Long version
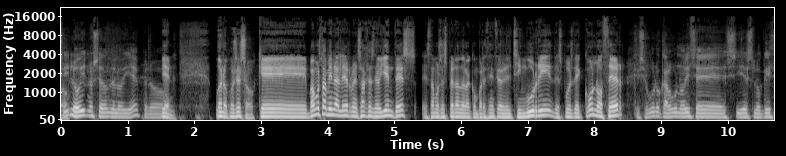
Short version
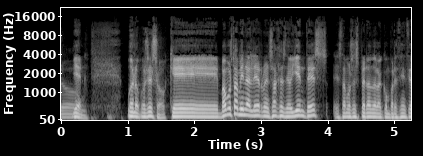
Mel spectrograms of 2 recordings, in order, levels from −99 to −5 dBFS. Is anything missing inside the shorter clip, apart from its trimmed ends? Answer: no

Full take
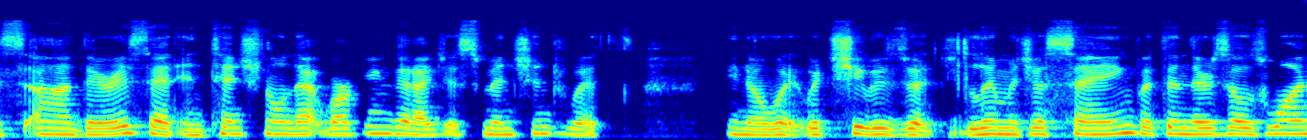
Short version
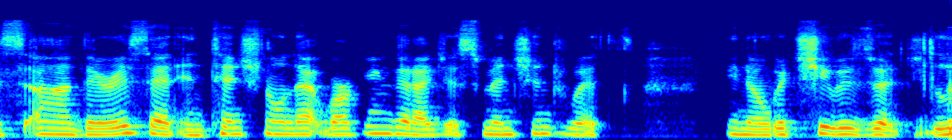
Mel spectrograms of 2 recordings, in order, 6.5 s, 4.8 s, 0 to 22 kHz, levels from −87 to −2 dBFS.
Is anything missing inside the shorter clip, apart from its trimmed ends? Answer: yes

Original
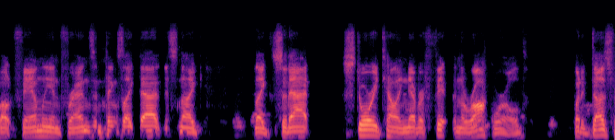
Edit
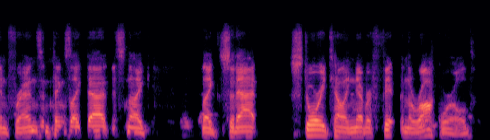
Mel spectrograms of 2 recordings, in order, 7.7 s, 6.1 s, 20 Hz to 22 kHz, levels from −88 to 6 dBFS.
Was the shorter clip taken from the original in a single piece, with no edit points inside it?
yes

